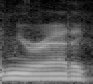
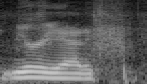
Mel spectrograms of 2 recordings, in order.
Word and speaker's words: muriatic: of the muratic ass muriatic muriatic acid i grew up saying that muratic but that's just because i grew up with a bunch of rednecks you probably didn't know how to pronounce it properly but and now i'm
